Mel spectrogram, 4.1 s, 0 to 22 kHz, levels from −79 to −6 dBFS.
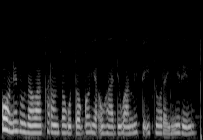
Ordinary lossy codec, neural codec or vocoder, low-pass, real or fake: none; none; none; real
